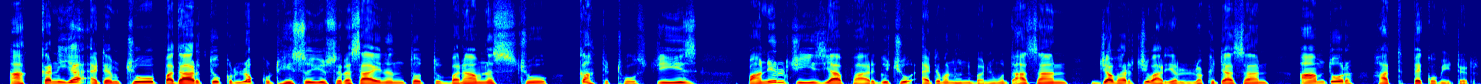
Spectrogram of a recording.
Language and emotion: Kashmiri, neutral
